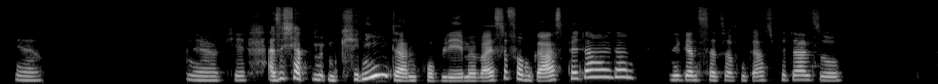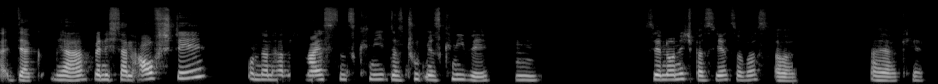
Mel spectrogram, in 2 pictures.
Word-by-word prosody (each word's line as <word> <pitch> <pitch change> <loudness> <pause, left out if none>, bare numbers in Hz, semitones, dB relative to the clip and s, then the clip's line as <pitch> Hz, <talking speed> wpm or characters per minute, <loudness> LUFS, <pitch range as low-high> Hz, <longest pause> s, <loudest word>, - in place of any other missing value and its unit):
Ja. 190 -2 -5 1.4
Ja, 195 -3 -3
okay. 195 +2 -7 0.2
Also 190 +3 +3
ich 285 +3 -2
habe 265 -2 +7
mit 220 -3 -2
dem 190 -1 -2
Knie 250 - +6 0.2
dann 180 -1 +4
Probleme, 170 -1 -1
weißt 170 - +3
du, - - +1
vom 225 -8 0
Gaspedal 280 - +4
dann, 340 -2 +2 0.3
ne, 210 0 0
ganze 200 -1 +1
Zeit 190 -2 -1
so 190 - -2
auf 180 +1 -8
'm 190 - -7
Gaspedal 205 +3 -2
so 180 -2 -4 0.9
äh, - - -6
da 190 -2 +1
k 175 - -19
ja, 210 -2 +2
wenn 225 -1 +2
ich 225 0 -2
dann 210 -2 +2
aufstehe 275 - +1 0.4
und 255 -3 -4
dann 220 -1 -1
habe 220 -1 -5
ich - - -40
meistens 220 +2 0
Knie 230 -1 -6
dann 215 -3 -2
tut 245 +3 -8
mir 215 - +1
das 200 - -8
Knie 230 -2 -5
weh, 185 -1 -2 0.2
mhm. 200 -1 -5 1.1
Ist - - -21
dir 220 - +4
noch 220 +1 +2
nicht 250 +1 -3
passiert, 205 +1 -2
sowas, 210 +3 -6
aber 170 -2 -1 0.7
ah, 195 -2 -1
ja, 180 -1 +1
okay. 180 +1 -13
205 Hz, 175 wpm, -24 LUFS, 190-225 Hz, 1.4 s, habe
